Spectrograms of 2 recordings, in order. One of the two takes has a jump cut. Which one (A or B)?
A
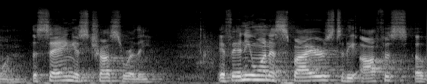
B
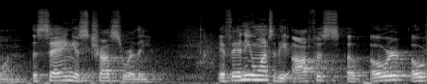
B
